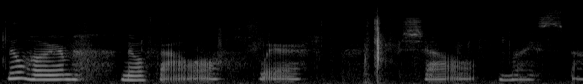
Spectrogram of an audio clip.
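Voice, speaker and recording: A woman rambling softly and in whispers as an ASMR host, with a cutesy, coaxing, playfully teasing manner. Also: on the high side, steady tone, drawn-out words, vocal fry. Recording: faint background noise.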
